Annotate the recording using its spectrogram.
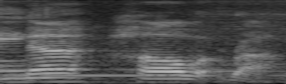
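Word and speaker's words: Nhalra: Nalra. Gotcha. Yeah, dude. It's really hard to pronounce.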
